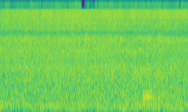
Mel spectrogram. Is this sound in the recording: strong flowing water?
yes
